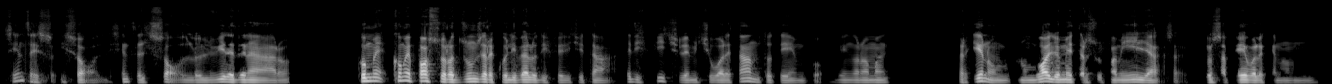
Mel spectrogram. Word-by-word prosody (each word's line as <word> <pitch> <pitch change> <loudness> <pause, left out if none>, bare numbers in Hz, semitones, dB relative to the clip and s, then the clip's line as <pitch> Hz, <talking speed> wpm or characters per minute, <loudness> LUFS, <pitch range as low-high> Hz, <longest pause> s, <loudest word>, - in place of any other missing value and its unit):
Senza 155 -2 -10
i 110 - -6
s 95 - -14
i - - -22
soldi, - - -7
senza 125 -4 -11
il 100 - -8
soldo, 100 +1 -7
il 100 0 -6
vile 115 +2 +2
denaro, 100 -2 -2 0.6
come 155 -1 +5
come 180 -1 +3
posso 155 -4 +6
raggiungere 120 0 +4
quel 105 - -1
livello 105 +1 +3
di 100 -1 -9
felicità? 95 -1 -11
È - - -14
difficile, 110 0 -10
mi 100 0 -9
ci 100 - -16
vuole 100 -1 -4
tanto 120 -6 -4
tempo, 90 -1 -12
vengono 100 0 -11
a - - -4
man 100 0 -8 0.7
perché 135 - -6
io - - +7
non 95 -6 -5
non 100 0 -6
voglio 130 0 +8
metter 105 -3 0
su 105 - -16
famiglia 100 0 -1
sa - - -21 0.2
consapevole 100 -1 +1
che - - -19
non 90 0 -18
100 Hz, 185 wpm, -23 LUFS, 95-115 Hz, 0.7 s, voglio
